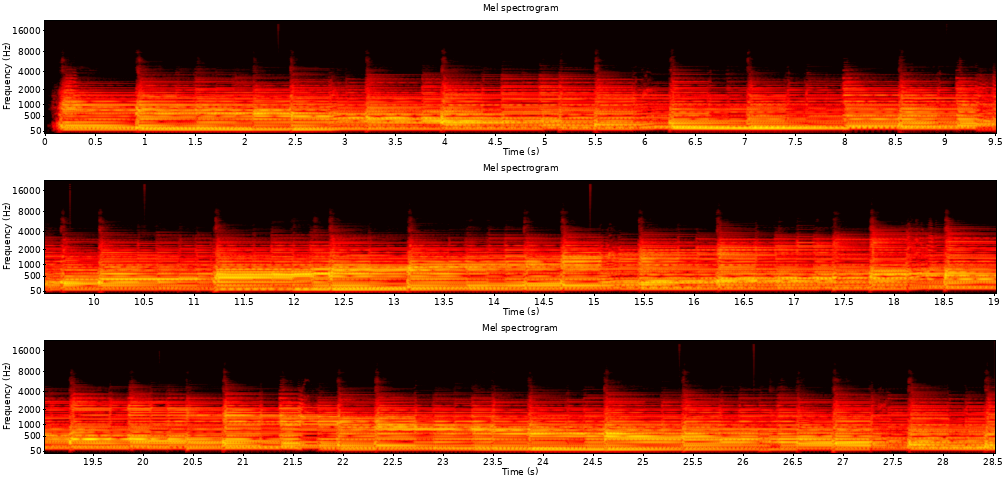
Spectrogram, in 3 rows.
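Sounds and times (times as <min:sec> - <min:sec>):
guitar through a phase shifter at three quarter depth and half feedback: 0:00.0 - 0:28.5.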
